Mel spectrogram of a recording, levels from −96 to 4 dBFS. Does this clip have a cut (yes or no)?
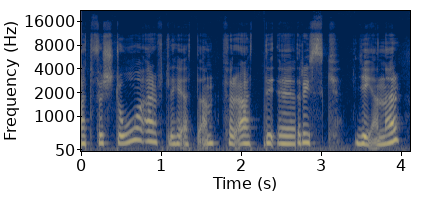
yes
